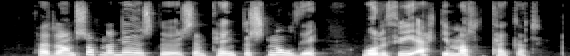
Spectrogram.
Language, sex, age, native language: Icelandic, female, 40-49, Icelandic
